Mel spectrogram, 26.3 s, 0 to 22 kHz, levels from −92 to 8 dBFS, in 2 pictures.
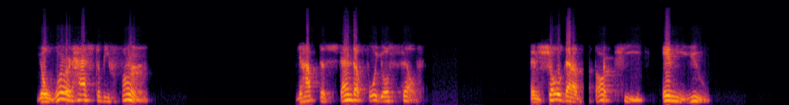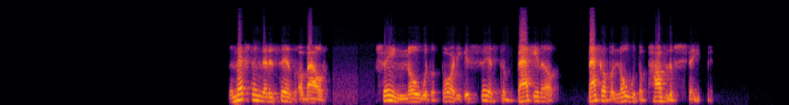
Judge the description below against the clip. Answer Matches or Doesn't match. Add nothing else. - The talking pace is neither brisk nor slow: Doesn't match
